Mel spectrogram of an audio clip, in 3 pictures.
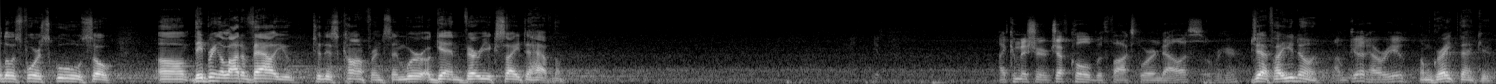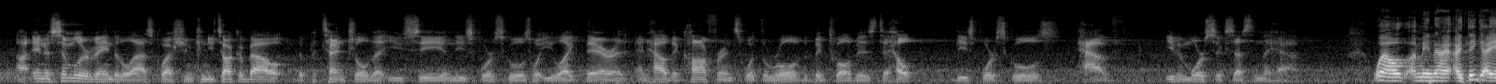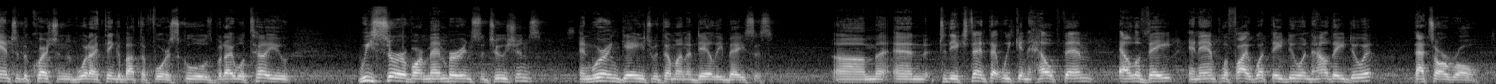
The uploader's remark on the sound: Press conference at Big 12 Football Media Days.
